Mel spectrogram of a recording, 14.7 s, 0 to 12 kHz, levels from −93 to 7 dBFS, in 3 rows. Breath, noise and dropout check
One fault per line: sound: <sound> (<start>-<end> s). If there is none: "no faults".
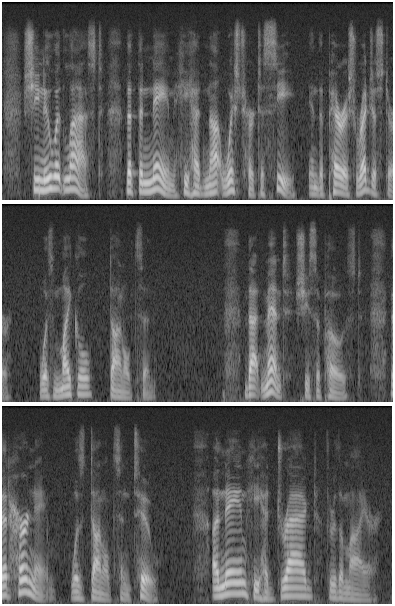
no faults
